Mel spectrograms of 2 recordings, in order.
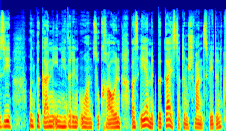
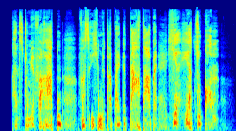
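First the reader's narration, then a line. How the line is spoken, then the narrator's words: Whisper to a dog. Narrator (German): flüsterte sie dem Hund zu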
